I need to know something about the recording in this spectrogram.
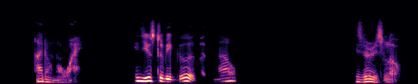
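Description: A man speaks calmly through a microphone, in short phrases with pauses.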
